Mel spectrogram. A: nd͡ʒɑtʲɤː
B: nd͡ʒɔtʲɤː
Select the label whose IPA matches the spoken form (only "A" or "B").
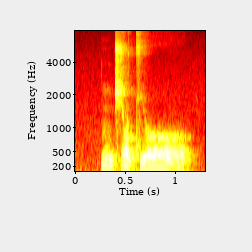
B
